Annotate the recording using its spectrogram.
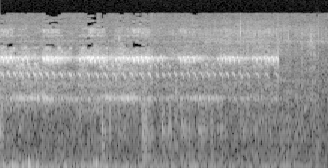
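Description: Insects chirping in a steady, rapidly pulsing high trill, with low knocks and bumps beneath it. The chirping cuts off near the end.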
